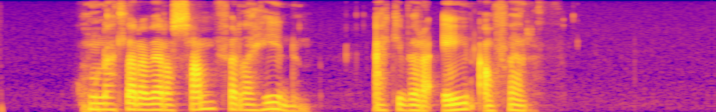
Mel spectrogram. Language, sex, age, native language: Icelandic, female, 20-29, Icelandic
